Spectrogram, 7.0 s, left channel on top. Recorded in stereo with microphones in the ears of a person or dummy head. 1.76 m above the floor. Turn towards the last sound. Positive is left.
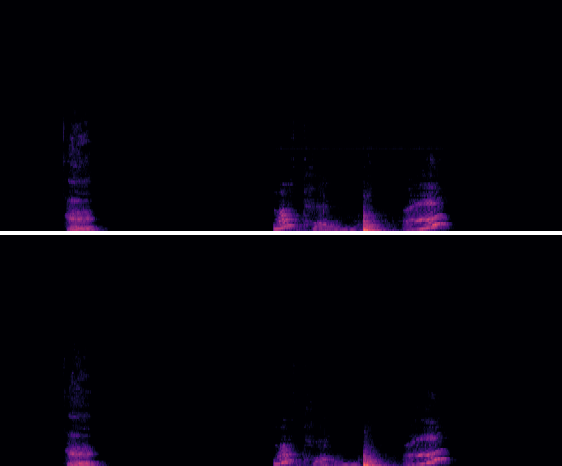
turn(degrees=30)  # may be behind; listen again after turning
